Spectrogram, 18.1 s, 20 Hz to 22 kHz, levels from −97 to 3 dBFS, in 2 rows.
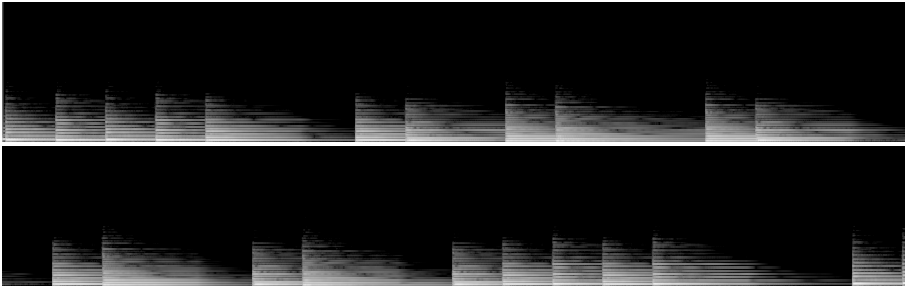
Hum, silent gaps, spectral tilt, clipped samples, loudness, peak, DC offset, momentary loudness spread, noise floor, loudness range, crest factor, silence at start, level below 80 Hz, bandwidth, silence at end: none; none; -7 dB/octave; under 0.1%; -16 LUFS; -2 dBFS; under 0.1%; 17 LU; -72 dBFS; 4 LU; 14 dB; 0 s; -54 dBFS; 5.8 kHz; 0 s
